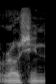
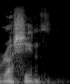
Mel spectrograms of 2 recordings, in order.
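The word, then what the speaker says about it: Róisín: We we call it Roisin down here, but in up north they call it sort of Russian.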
